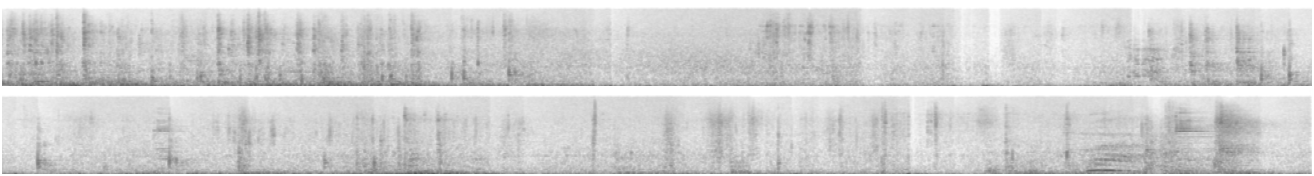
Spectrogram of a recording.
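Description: Homemade steel car rotisserie on large casters, loaded with a car body shell, being pushed across a rough gravel yard: the wheels crunch and rattle over the stones, with irregular clicks and knocks from the frame.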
